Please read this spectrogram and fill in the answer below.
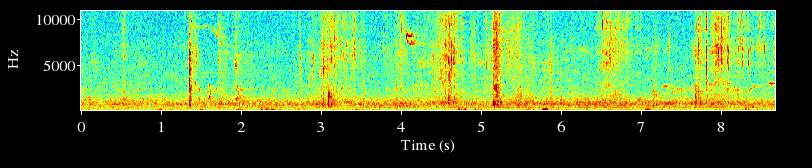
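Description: One person's footsteps walking along a woodland trail over fallen leaves, faint and irregular, with a soft step every second or so.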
